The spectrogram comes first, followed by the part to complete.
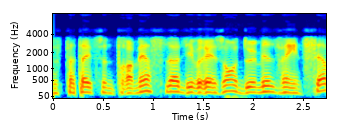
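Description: Speaking at a very slow pace, a man uses a fairly high voice with ordinary pitch variation. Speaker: economics professor, columnist. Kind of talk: radio commentary.

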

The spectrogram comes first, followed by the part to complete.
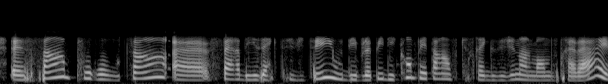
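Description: Lively intonation and a fairly quick pace carry this woman's fairly high pitch. She has an ordinary speaking voice. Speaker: career counselor. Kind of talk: expert interview.

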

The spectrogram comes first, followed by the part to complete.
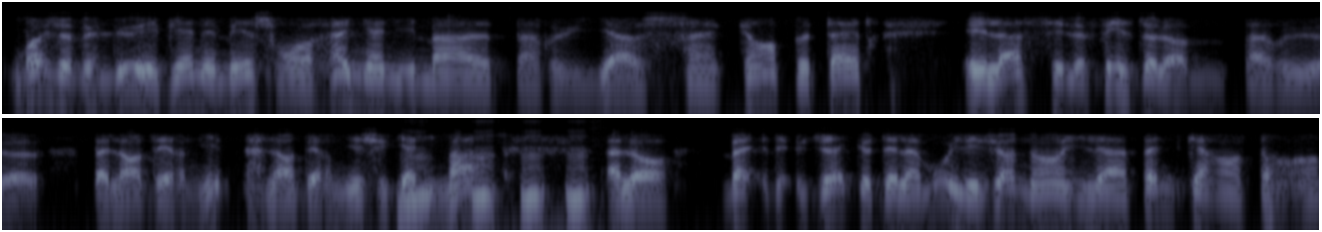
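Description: Very wide pitch swings at a moderate pace. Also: man. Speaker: audiobook reviewer. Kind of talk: casual chat.

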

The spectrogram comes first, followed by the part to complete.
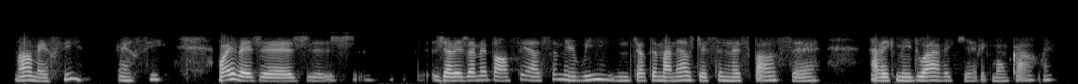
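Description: A woman speaks at a medium pitch with fairly even intonation. Her pace is fairly slow, with long, frequent pauses. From Quebec, Mashteuiatsh community. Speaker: multidisciplinary artist. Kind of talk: interview. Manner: halting.

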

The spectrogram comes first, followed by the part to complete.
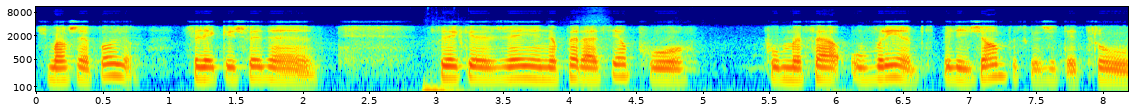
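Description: A man speaks in a fairly high pitch with a monotone, flat intonation. He leaves long, frequent pauses. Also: moderate pace. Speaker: community radio host. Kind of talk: interview. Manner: halting, repeats words.

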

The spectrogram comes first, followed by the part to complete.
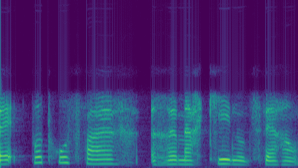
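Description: The clip features an ordinary speaking voice. Pitch moves up and down by a normal amount. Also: woman. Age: 40s. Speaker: painter and author. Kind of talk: radio interview.

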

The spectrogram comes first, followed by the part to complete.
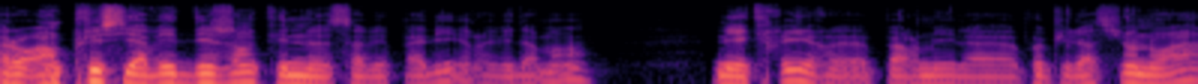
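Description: A man with a plain, everyday voice speaks at a fairly low pitch and moderate pace, with ordinary pitch variation. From Rwanda. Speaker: retired journalist. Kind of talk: radio interview. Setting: studio.

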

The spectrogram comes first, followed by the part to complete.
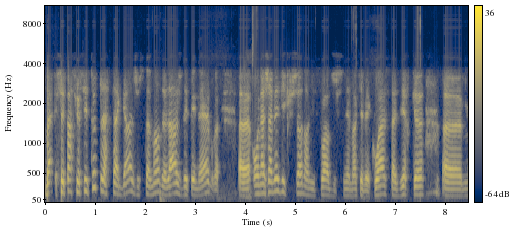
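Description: This man's delivery is fairly slow, and his pitch varies in an ordinary way. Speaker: film critic and author. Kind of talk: interview.

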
